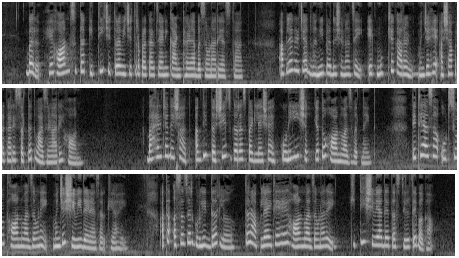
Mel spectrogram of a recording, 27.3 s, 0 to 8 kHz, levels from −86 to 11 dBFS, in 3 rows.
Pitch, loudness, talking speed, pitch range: 255 Hz, -17 LUFS, 135 wpm, 225-295 Hz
